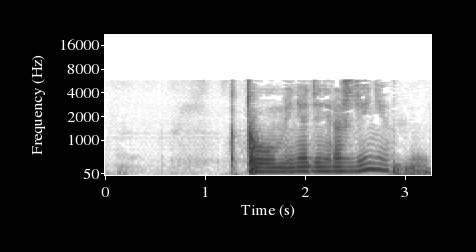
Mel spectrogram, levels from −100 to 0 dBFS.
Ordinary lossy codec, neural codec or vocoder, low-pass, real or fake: MP3, 24 kbps; codec, 24 kHz, 0.9 kbps, DualCodec; 7.2 kHz; fake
